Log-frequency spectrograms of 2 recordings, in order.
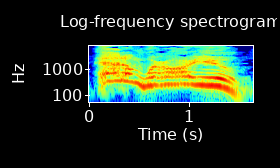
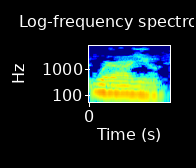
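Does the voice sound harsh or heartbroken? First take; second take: harsh; heartbroken. First: It sounds harsh, like an arresting officer. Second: It sounds sad, like a heartbroken father.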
